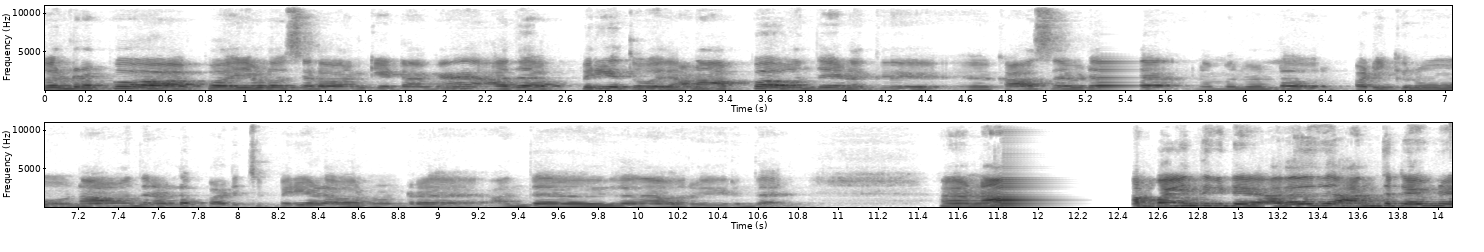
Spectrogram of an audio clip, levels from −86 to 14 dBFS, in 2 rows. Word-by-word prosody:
சொல்றப்போ 220 +3 +2 0.3
அப்பா 200 +2 0 0.2
எவ்ளோ 205 +1 +1
செலவாகுன்னு 190 -2 -2
கேட்டாங்க, 170 0 -5 0.3
அது 195 +1 0
அப் 195 0 -2
பெரிய 225 +2 +1
தொகை 180 - -1
தான். 160 +2 -1
ஆனா 205 - -1
அப்பா 255 +5 0
வந்து 215 -1 -4
எனக்கு 185 -2 -8 0.4
அ - - -6
காச 200 +3 -1
விட 200 +2 -2 0.5
நம்ம 165 0 -12
நல்லா 170 +5 -2
ஒரு - - -9
படிக்கனும், 195 +1 -5 0.2
நான் 180 +2 +1
வந்து 185 0 -6
நல்லா 190 +2 -2
படிச்சு 175 +2 -8
பெரிய 180 +1 -4
ஆளா 175 - -3
வரனுன்ற 165 0 -8 0.4
அந்த 160 +2 -5 0.3
இதில 165 +1 -4
தான் 165 -1 -4
அவரு 155 -1 -8
இருந்தாரு. 155 -4 -12 0.8
அ - - 0 0.2
நான் 240 - +8 0.7
பயந்துகிட்டே, 240 +1 +4
அதாவது 240 +5 +5
அந்த 230 +2 +1
டைம்ல 240 +1 +4
190 Hz, 165 wpm, -19 LUFS, 170-210 Hz, 0.8 s, நான்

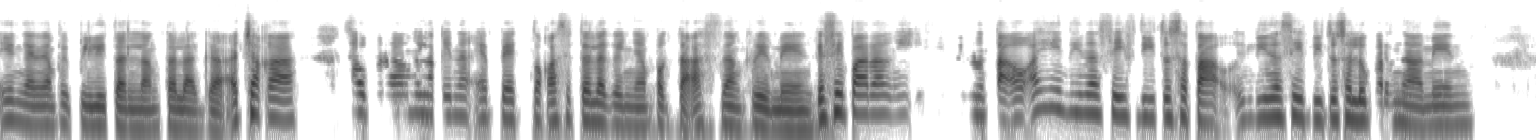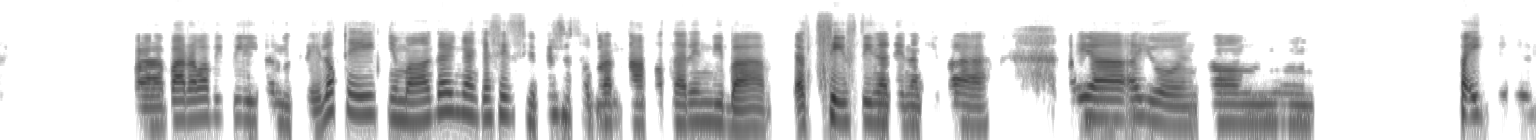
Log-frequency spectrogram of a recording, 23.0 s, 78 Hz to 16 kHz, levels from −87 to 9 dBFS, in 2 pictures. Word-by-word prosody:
yun 175 0 -4
nga 150 -2 +1
napipilitan 140 -2 0
lang 125 0 0
talaga 125 -3 +1
at 165 +3 0
'tsaka, 190 -4 +4 0.3
sobrang 220 -1 -3
laki 210 -1 -5
ng 205 - -5
epekto 185 -2 -3
kasi 170 +2 -1
talaga 160 -3 +2
niyang 135 -1 -2
pagtaas 140 0 +1
ng 145 -3 +1
krimen 125 -3 +1
kasi 185 - +3
parang 220 -1 +3
iisipin 430 - -19
ng 205 - -9
tao 190 - +4
ay 265 +1 -4
hindi 230 -1 -8
na 220 - +2
safe 205 -2 -3
dito 190 0 -3
sa 190 -1 -2
tao 160 -3 +4
hindi 185 +4 -5
na 195 - +2
safe 190 -1 -2
dito 175 0 -5
sa 185 +1 +2
lugar 170 -2 -1
namin 145 0 -1 1.5
para 140 0 +3
para 180 0 +5
mapipilitan 180 -4 -6
mag-relocate 215 - -1
yung 180 -2 -2
mga 170 +1 +4
ganyan 220 -4 0
kasi 195 +2 -3
siyempre 215 +1 -10
sa 200 -3 -7
sobrang 160 +1 -2
takot 155 +1 0
na 155 - +2
rin 165 0 -3
'di 160 - -2
ba? 130 -1 +4 0.2
At - - +4
safety 165 -3 +3
na 160 -1 +4
din 150 -1 -3
ng - - -8
iba, 150 -3 +1 0.7
kaya 195 +1 +4 0.2
ayun, 160 -7 -3 0.2
um 155 0 -1 1.6
paigtingin 430 - 0
175 Hz, 160 wpm, -24 LUFS, 145-200 Hz, 1.6 s, para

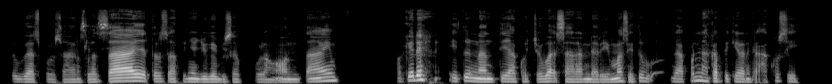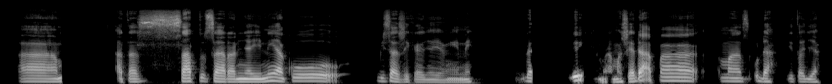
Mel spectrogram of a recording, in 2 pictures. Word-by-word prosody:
Tugas 125 -1 -4
perusahaan 115 -1 -9
selesai, 145 +7 +6
terus 135 -1 -6
akunya 130 +1 -2
juga 125 0 -1
bisa 120 +1 -3 0.2
pulang 115 -2 -8
on 115 -1 -2
time, 155 +6 +2 0.6
oke 190 - -6
deh, 215 - +8 0.2
itu 145 +2 -5
nanti 135 0 +3
aku 130 0 -9
coba 130 +3 -1
saran 120 -1 -2
dari, 115 -1 -1
Mas, 145 +4 +2
itu 155 -3 -6 0.2
nggak 125 -1 -6
pernah 175 +1 -1
kepikiran 135 -3 -3
ke 125 - -9
aku - - -13
sih. 110 - -8 0.5
Mmm, 135 0 0 0.5
atas 130 +1 -2 0.3
1 145 +1 +3
sarannya 130 -1 +4
ini, 150 +5 +4
aku 155 0 +1 0.4
bisa 145 -4 -1
sih 120 - -5
kayaknya 110 -2 -6
yang - - -4
ini. 115 - -3 0.4
Dah, - - -4 0.3
jadi - - +7
gimana 120 - -7
masih 135 - +1
ada - - +7
apa, 170 -2 +2 0.2
Mas, 150 -2 -3
udah 135 -2 -3
itu 135 -1 -12
aja? 125 -2 -3
130 Hz, 170 wpm, -24 LUFS, 120-145 Hz, 0.6 s, deh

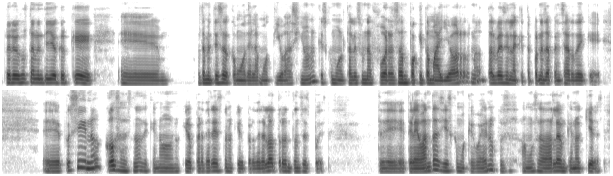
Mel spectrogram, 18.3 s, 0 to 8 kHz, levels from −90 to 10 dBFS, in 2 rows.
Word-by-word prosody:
Pero, 135 -1 +6
justamente, 135 0 +1
yo 135 -1 +6
creo 130 0 -2
que, 125 -6 +4 0.3
em, 110 -1 -3 0.4
justamente 125 -1 +1
eso, 130 -2 +2
como 110 0 -1
de 110 - -2
la 110 - -1
motivación, 110 +6 -4
que 180 - -10
es 125 - -13
como 115 -4 -2
tal 115 +1 -1
vez 115 +2 -3
una 120 -1 +1
fuerza 115 0 +3
un 125 -1 +4
poquito 120 -1 0
mayor, 110 +6 +2
¿no? 215 +11 -6
Tal 120 -11 0
vez, 130 0 +4
en 125 - +1
la 110 - +2
que - - -13
te - - -10
pones 120 -1 0
a 115 - +3
pensar 110 +2 -1
de 110 -1 +1
que, - - -12 0.7
eh, 115 0 0
pues 145 +3 -4
sí, 245 -2 +2
¿no? 225 +5 +3
Cosas, 135 -5 +2
¿no? 135 +1 -1
De 125 - -6
que 115 -3 -9
no 115 0 -2
no 115 0 -9
quiero 110 -2 -2
perder 115 +3 -3
esto, 125 -1 -1
no 115 -2 -5
quiero 110 -1 -4
perder 105 +2 -2
el 120 - +2
otro, 135 -2 +1
entonces, 115 -1 -3
pues, - - -11 0.7
te 110 -1 -2
te 105 - -1
levantas 120 +10 +4
y 125 - +1
es 120 - -1
como 120 -4 -6
que, 110 - -8
bueno, 120 +10 -2
pues, 110 +1 -10 0.2
vamos 115 +1 -4
a 115 - 0
darle 115 +4 +4
aunque 120 -3 0
no 110 -1 0
quieras. 115 0 -1
115 Hz, 225 wpm, -22 LUFS, 110-130 Hz, 0.7 s, Pero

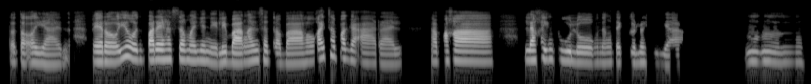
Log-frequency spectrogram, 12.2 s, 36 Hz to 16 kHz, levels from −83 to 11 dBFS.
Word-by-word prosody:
Totoo 175 -1 -3
yan. 155 -2 -7 0.3
Pero 185 -1 +3
yun, 220 -1 +1
parehas 215 +1 +5
naman 200 -2 +1
yun, 195 -1 -3
eh, 165 - -5
libangan 180 +2 +4
sa 200 - -3
trabaho, 170 +1 -1
kahit 235 +2 +4
sa 275 - 0
pag-aaral, 170 -8 -4 0.5
napakalaking 200 - +2
tulong 180 -5 -4
ng 175 0 -10
teknolohiya. 170 -3 -9 1.1
Mm. 180 -1 -11
185 Hz, 95 wpm, -23 LUFS, 170-205 Hz, 1.1 s, parehas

